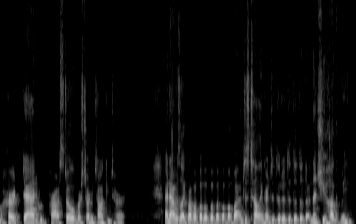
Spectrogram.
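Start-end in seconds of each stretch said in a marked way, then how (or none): 3.7-4.7 nonsense syllables rattled off evenly; imitating nonstop relaying; rapid babble. Mimics relaying a spirit message. 5.4-6.2 quick run of placeholder syllables; imitating nonstop relaying; rapid babble. Mimics telling her the message.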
